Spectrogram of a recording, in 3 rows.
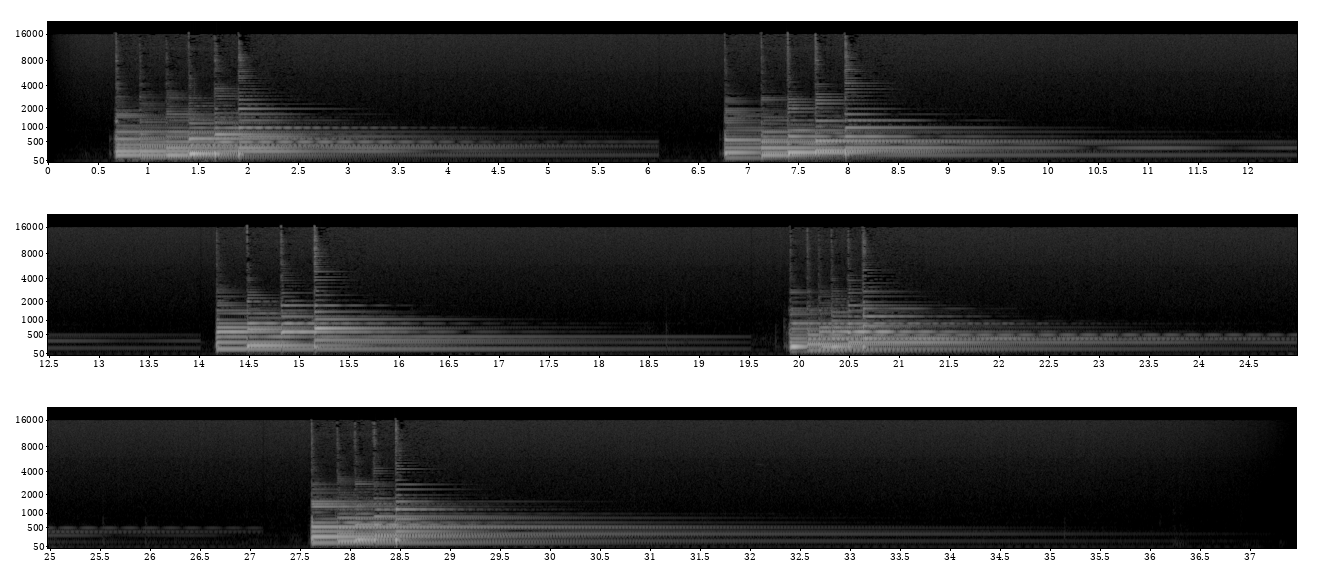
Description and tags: Some chords played on my Pilarte classical guitar using my thumb nail. E minor, A minor, D minor, G, C (add9). Recorded on my Yamaha Pocketrak and edited in Sony Vegas. There is a hiss. Thanks. :^)-
a, c, d, e, major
